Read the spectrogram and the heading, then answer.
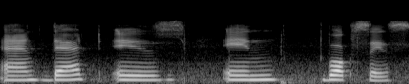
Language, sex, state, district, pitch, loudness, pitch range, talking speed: English, female, Punjab, Kapurthala, 210 Hz, -18 LUFS, 205-215 Hz, 75 wpm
